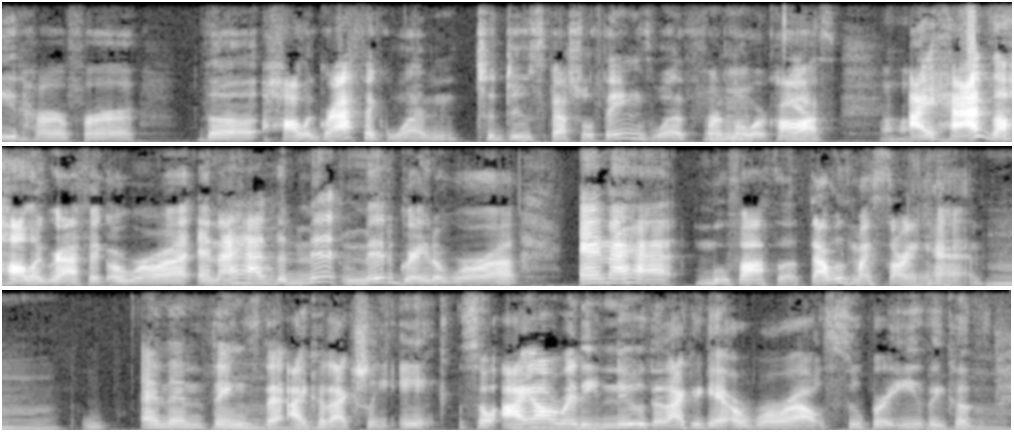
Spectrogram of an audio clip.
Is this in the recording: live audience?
no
